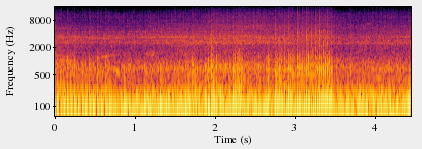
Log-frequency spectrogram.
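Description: Harley-Davidson Forty-Eight Sportster's 1200 cc V-twin engine running steadily and low-pitched as the bike rolls slowly through traffic, heard from the rider's seat over busy street noise.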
